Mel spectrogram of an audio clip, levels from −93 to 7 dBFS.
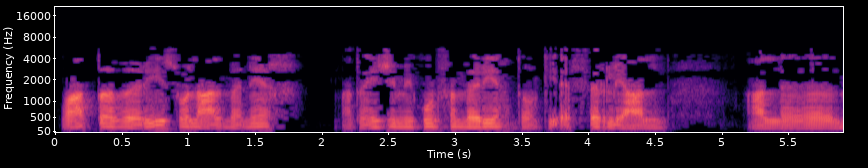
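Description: Speech with heavy MP3 compression damage throughout: nothing above 5.6 kHz and a watery, swirling texture, likely from encoding at a very low bitrate, which fits roughly 16 kbps.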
